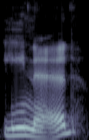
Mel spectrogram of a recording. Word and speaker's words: Enid: on the spelling so this character is named ened um it is spelled like this e nid there we go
